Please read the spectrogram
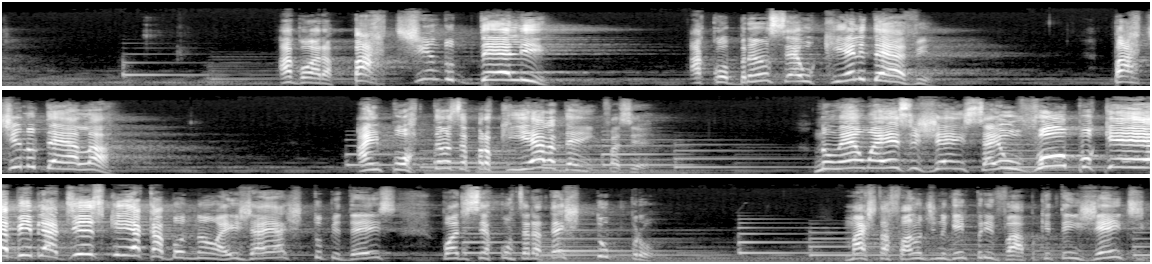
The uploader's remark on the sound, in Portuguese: CULTO DE LOUVOR E PALAVRA AO VIVO.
